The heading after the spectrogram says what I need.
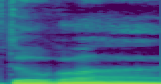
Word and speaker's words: Dubois: Say like the Blanche Dubois, you know.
